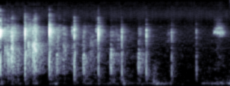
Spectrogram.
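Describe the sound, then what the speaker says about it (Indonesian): Applause for three debate finalists at a youth debate competition final: a short run of scattered, fairly close hand claps, uneven in rhythm and thinning out rather than a full crowd roar. "Kita beri aplaus untuk ketiga finalis di depan"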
